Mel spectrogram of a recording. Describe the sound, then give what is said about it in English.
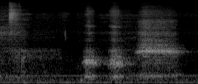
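A person takes a deep breath: a few soft, airy inhales and exhales, quiet and alone with no talking. “Okay, I'll loosen up. Deep breath.”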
